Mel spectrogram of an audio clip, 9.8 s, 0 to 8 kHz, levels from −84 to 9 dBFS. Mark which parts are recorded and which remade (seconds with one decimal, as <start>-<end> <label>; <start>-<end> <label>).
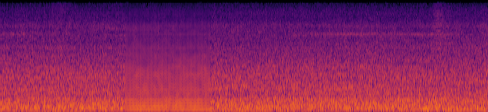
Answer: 0.0-2.5 recorded; 2.5-4.2 remade; 4.2-9.8 recorded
